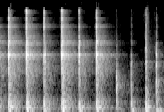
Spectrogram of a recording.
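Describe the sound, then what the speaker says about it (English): Hammer striking wire on a hard surface to flatten a barb for a survival fish hook: about ten sharp metallic blows in a steady, fairly quick rhythm, close and clear with no talk. "You hammer it down."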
